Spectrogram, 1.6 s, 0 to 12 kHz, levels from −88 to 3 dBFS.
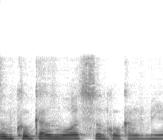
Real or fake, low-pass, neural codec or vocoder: fake; 7.2 kHz; codec, 16 kHz, 1.1 kbps, Voila-Tokenizer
